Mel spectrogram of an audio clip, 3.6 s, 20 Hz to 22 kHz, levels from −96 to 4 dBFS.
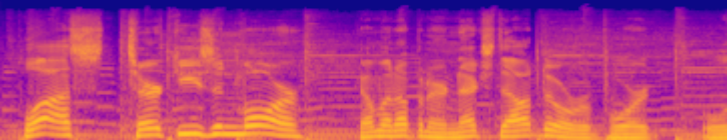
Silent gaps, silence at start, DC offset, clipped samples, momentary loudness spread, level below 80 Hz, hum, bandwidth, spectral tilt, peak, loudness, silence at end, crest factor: none; 0 s; 0.1%; under 0.1%; 6 LU; -34 dBFS; none; 16 kHz; -5 dB/octave; -2 dBFS; -13 LUFS; 0 s; 12 dB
